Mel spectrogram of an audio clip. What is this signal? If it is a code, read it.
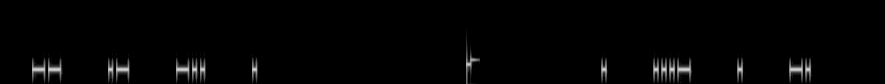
Morse code, heard as a keyed tone, about 30 wpm, spaced as for 14 wpm, 700 Hz. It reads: MADE EVEN
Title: 4x Character Spacing - Top 300 Words - 30wpm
